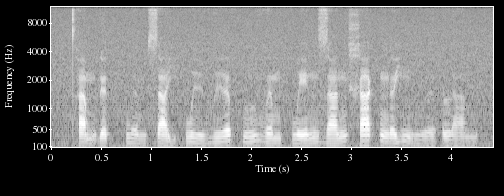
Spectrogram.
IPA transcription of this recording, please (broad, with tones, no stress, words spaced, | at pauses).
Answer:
t̪ʰa̰˧˨mɗə˨˩t̚hwə̤˨˩msa˧˩j hwɨ˧˩vɨ˨˦ə̯fu˨˦ və˧mhwe˨˦n za˨˦nxa˦˥k̚ ŋə˨˦jŋṳ˨˩ə̯ | la̤˨˩m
